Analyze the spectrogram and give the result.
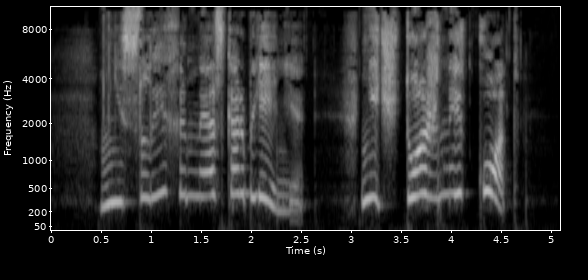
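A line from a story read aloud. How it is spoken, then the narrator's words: Indignant squeak. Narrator (Russian): возмущенно пищала мышь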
